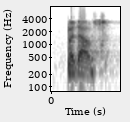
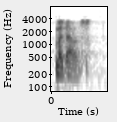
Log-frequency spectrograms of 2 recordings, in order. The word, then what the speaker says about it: Madaus: Is that how you pronounce your last name? – Madaus. Madaus.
